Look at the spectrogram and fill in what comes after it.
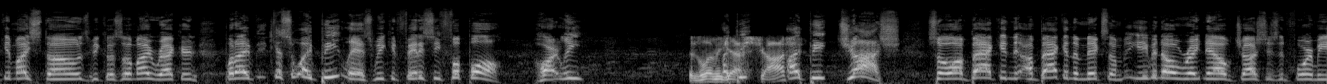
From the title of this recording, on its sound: Sunday's Live Broadcast at the Caesars Sports Book inside the Tropicana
